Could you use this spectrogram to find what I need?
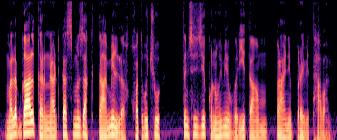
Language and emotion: Kashmiri, neutral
